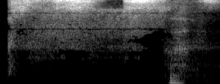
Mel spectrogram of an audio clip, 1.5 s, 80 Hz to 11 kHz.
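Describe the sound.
A voice imitates an aerosol spray of SPF 100 spray-on sunscreen with a steady, bright hissing held for about a second, swelling briefly, then ending in a short throaty breath. It is moderately loud.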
